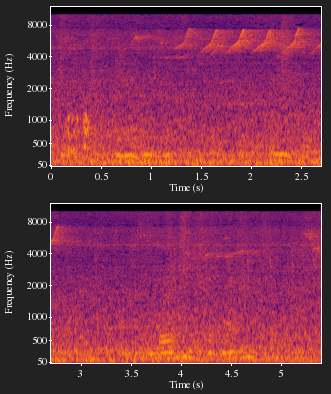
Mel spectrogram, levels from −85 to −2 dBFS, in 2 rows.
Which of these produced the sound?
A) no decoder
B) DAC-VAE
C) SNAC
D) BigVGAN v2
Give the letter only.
A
